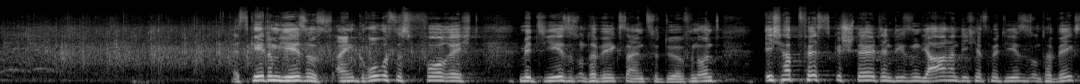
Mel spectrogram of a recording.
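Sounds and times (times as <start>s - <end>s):
audience clapping: 0.0s - 5.0s
speech: 2.3s - 10.8s.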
